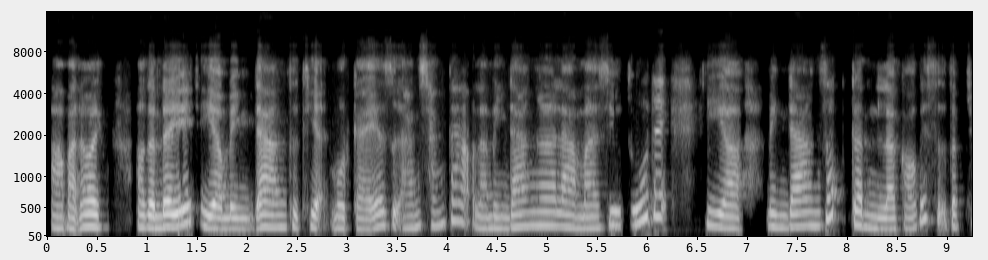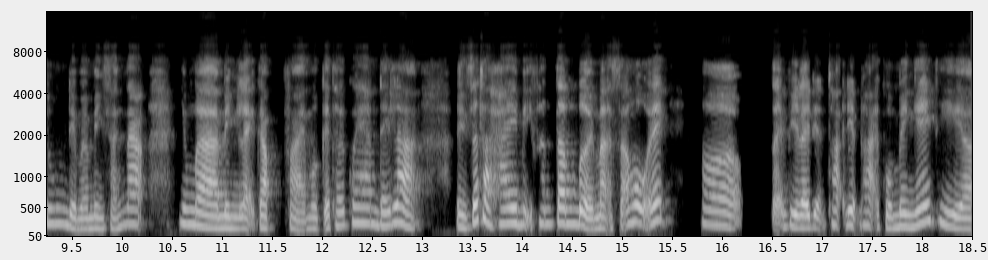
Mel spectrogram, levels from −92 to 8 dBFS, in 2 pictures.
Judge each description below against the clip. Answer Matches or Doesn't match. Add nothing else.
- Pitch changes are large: Doesn't match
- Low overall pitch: Doesn't match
